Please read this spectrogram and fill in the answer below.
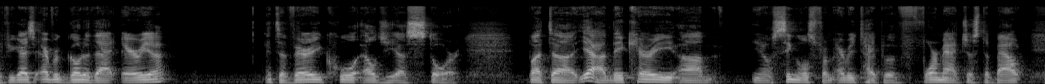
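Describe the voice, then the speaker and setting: Speaking at a moderate pace, a man with an unremarkable speaking voice sounds fairly low in pitch and shows ordinary pitch variation. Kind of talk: casual vlog chat. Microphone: phone near.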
